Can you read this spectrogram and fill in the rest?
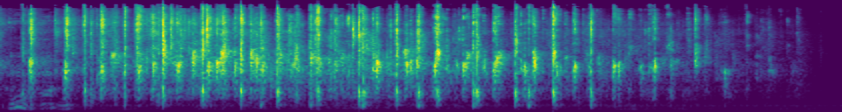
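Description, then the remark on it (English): An audience breaks into applause during a church service: many hands clapping in a dense, steady patter that thins out and fades away over the last second or so. “I also have a complicated relationship with clapping during service.”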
